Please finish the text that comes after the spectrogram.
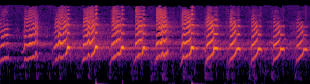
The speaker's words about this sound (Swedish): Spillkråkan är ju en form av hackspett. Lyssna!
